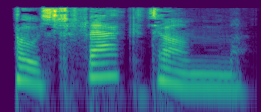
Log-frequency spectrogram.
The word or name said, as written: postfactum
